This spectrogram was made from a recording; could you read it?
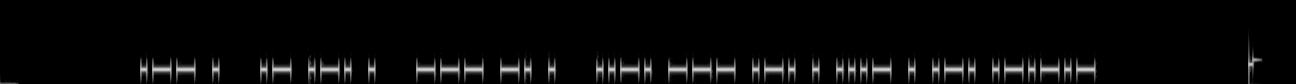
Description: Morse code, heard as a keyed tone, about 21 wpm, 700 Hz. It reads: WE ARE ONE FOREVER.
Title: Sentences from Top 1600 Words 20wpm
